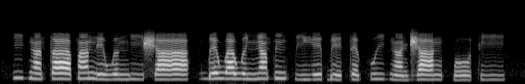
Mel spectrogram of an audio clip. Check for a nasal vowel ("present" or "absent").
present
